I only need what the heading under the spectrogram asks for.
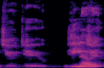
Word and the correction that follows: Jeju: No, it's not juju. That's from Star Wars. That's the Southern version. Say the pronouncing it because you just made it sound like a whole nother location. – Jeju.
